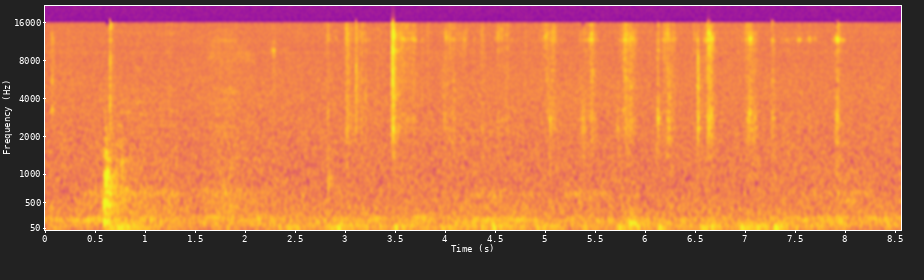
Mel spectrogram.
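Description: Faint clicks and ticks of small metal lens parts being handled as a threaded retaining ring is unscrewed from the metal barrel of an I50U-1 enlarging lens. There is a soft knock just after the start, one sharp click about three and a half seconds in, and a run of small ticks near the end.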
